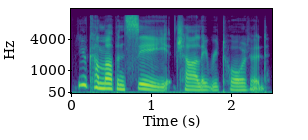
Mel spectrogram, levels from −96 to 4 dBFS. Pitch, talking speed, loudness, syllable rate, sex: 190 Hz, 165 wpm, -17 LUFS, 4.5 syllables/s, female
